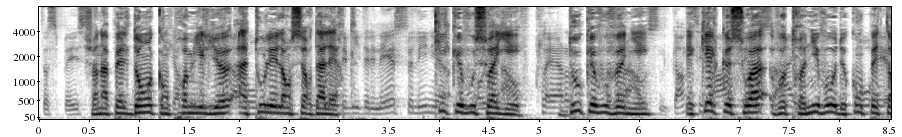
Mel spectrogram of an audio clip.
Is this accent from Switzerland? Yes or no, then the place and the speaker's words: yes; Switzerland; chez nous en Suisse, des doses de vaccins que nous avons payées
